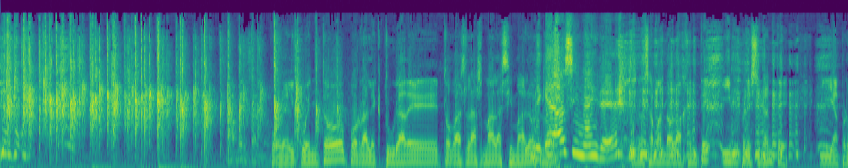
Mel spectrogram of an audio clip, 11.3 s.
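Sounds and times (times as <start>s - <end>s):
studio audience applause: 0.0s - 4.6s
speech: 3.6s - 11.2s
laughter: 8.2s - 11.2s.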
